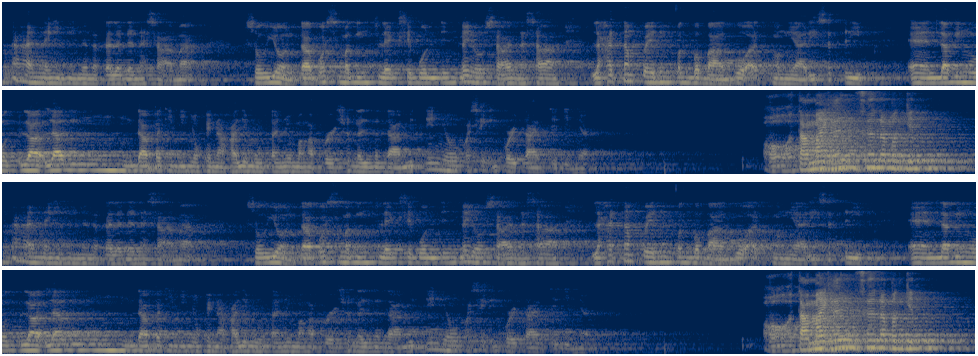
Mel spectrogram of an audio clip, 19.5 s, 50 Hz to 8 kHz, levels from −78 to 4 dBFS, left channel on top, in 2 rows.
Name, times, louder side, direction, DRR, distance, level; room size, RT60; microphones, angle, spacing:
voice 1, 0.0-1.9 2.4-8.6 9.1-15.6, left 3 dB, 25° left, 4 dB, 0.3 m, -32 dB
voice 2, 17.4-18.9, right 1 dB, 10° right, 0 dB, 1.0 m, -24 dB
12.0 x 4.8 x 7.3 m, 2.8 s
head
